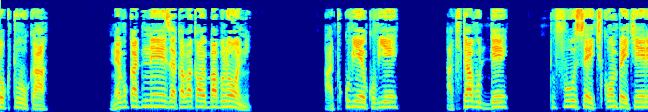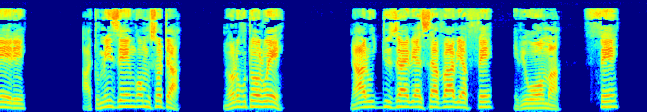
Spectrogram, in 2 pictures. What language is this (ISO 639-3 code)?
lug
